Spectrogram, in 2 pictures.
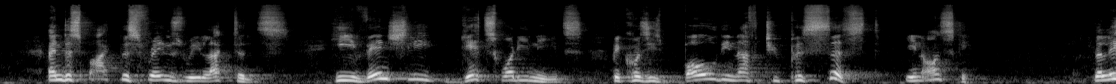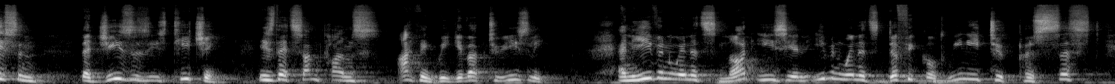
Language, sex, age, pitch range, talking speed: English, male, 50-69, 145-200 Hz, 135 wpm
